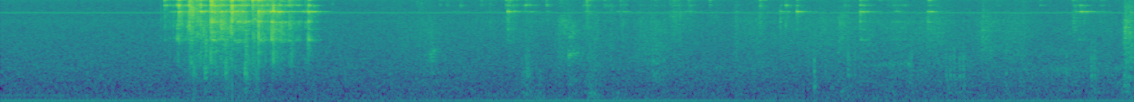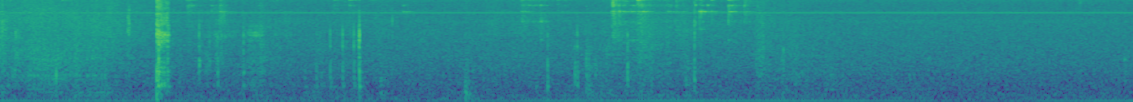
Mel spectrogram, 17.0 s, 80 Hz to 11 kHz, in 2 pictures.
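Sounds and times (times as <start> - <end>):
dog collar tags jingling: 1.2 - 2.5, 3.7 - 7.4, 8.0 - 8.4, 12.4 - 14.2.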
